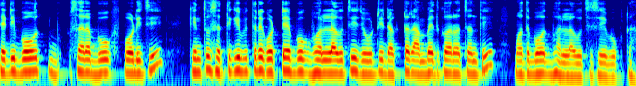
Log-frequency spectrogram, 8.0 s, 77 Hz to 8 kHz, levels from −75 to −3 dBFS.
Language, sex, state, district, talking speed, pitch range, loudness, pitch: Odia, male, Odisha, Malkangiri, 175 wpm, 150-170 Hz, -16 LUFS, 160 Hz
